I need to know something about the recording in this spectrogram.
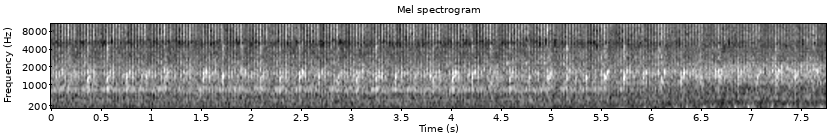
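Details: Mercedes OM603 diesel idling with a sharp, regular knock, about two to three raps a second, over the clatter; cause being investigated: engine knock at idle.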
